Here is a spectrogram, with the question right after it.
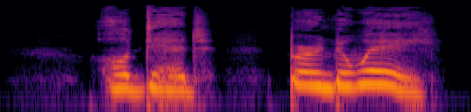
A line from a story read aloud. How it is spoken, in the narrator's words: cried the daughter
